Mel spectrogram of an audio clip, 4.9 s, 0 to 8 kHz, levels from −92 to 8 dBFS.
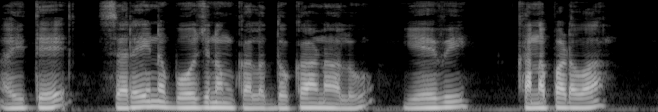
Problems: none marked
